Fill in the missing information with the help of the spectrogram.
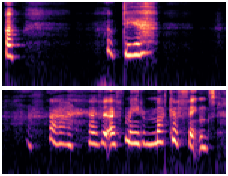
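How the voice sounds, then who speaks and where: A woman playing an awkward, sickly young gentleman who stammers nervously with a stuffed-up nose, in an audio drama. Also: on the high side, takes it slowly. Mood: flustered, anxious. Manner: stammering, flustered, sniffly.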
